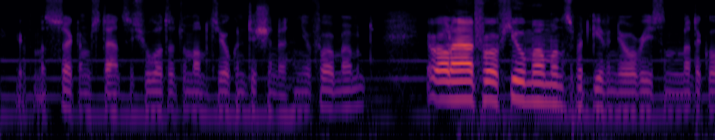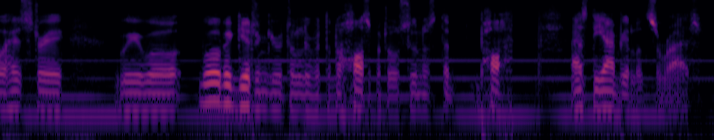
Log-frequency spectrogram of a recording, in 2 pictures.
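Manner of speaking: low, soft official voice; a calm school official, voiced low and quiet; stern administrator. Voices Mister Farris character.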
